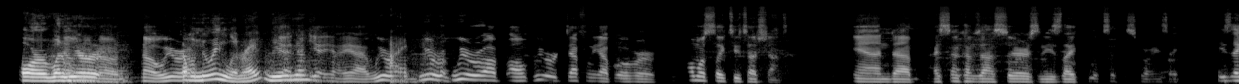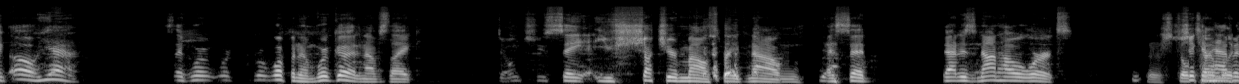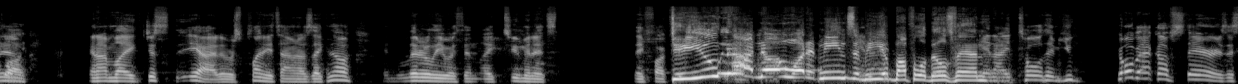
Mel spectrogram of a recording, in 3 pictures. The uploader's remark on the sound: live from 3 Sons Brewing Co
